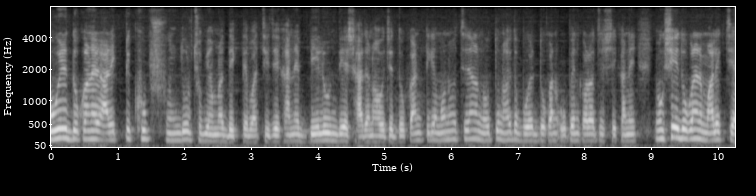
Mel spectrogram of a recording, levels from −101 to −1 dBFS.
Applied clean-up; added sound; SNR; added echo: neural separator model SepFormer DNS4.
